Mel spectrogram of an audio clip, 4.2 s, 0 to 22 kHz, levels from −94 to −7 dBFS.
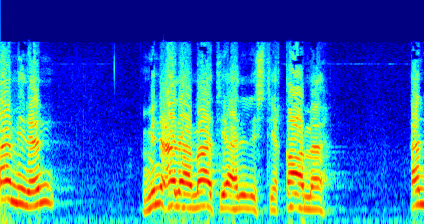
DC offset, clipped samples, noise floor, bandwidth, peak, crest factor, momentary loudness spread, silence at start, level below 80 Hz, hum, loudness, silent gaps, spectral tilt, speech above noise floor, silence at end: under 0.1%; under 0.1%; -60 dBFS; 11.5 kHz; -10 dBFS; 12 dB; 10 LU; 0 s; -56 dBFS; none; -21 LUFS; none; -4 dB/octave; 40 dB; 0 s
